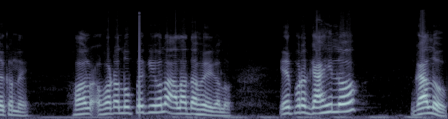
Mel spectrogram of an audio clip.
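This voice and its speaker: A man's voice: high-pitched, darkish tone, lo-fi sound. A man teaching grammar over slides, explaining step by step and repeating key terms, asking questions and answering them himself. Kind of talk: online slide lesson.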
